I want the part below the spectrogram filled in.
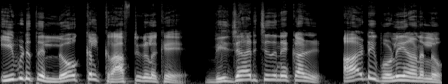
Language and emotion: Malayalam, surprised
